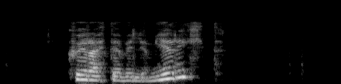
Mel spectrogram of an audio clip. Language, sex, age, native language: Icelandic, female, 30-39, Icelandic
